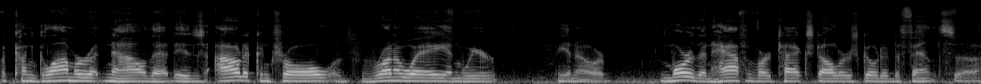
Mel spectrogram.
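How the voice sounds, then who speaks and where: A man speaks slowly in a fairly high pitch, his intonation monotone and flat. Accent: West Coast. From Oregon, Willamette Valley. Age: 70s. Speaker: political candidate. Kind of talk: interview.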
